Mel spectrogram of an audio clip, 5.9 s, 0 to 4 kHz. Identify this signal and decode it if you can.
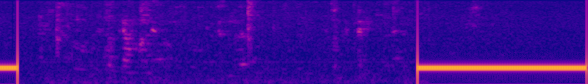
Ringback tone (North America), 440 + 480 Hz.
